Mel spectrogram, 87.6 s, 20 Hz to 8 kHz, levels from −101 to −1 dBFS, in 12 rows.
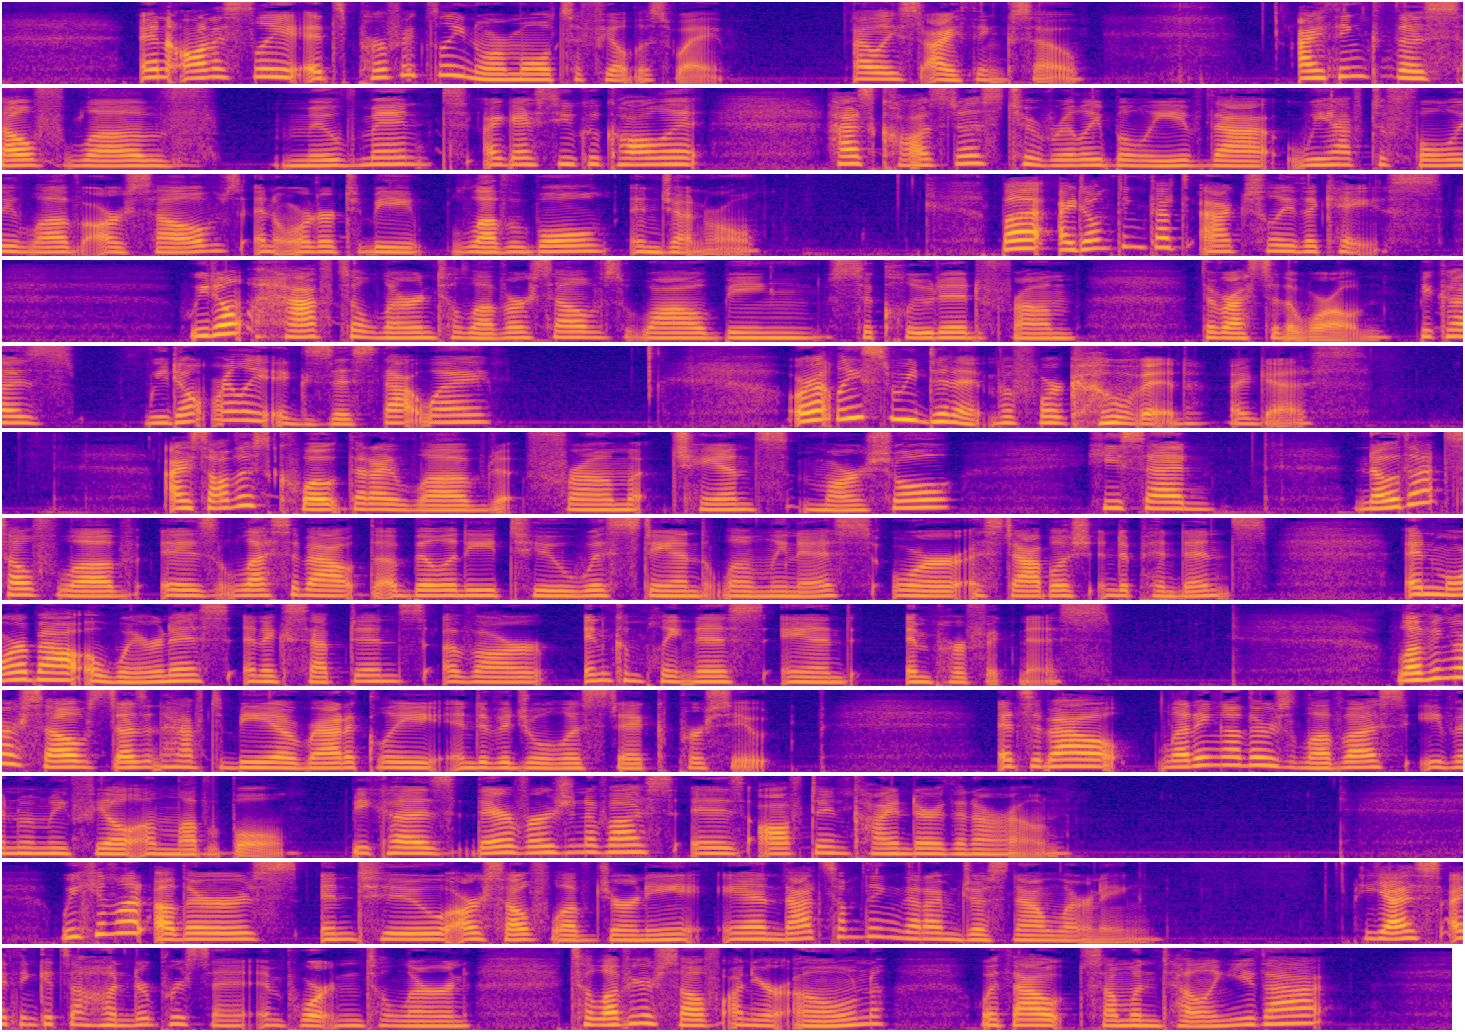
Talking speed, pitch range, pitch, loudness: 130 wpm, 180-230 Hz, 195 Hz, -22 LUFS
